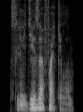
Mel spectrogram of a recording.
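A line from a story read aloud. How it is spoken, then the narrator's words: Whisper. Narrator (Russian): шепнул Ярик Славке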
